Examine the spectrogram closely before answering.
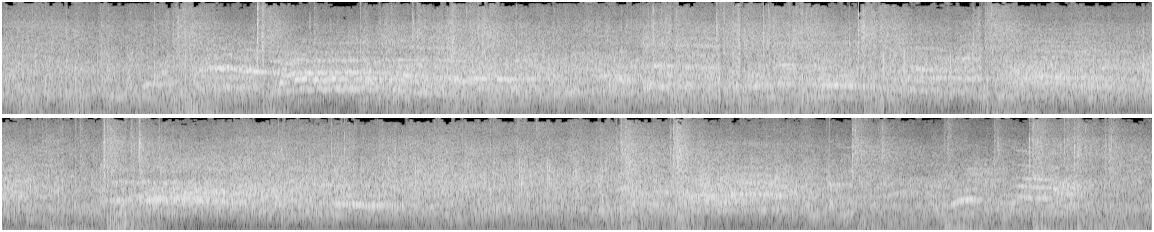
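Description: Young fighters shout long, high battle cries in a large echoing hall.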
